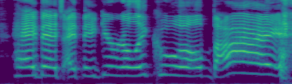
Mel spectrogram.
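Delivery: high, loud, gushing fan voice; blurting it out then fleeing; excited gushing. Retold or imitated. Fan gushing to an artist she admires, loud and high. Note left at artist's table.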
